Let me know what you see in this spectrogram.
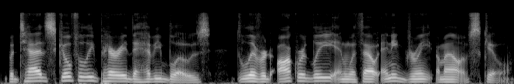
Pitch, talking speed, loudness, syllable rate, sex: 130 Hz, 185 wpm, -18 LUFS, 5.9 syllables/s, male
